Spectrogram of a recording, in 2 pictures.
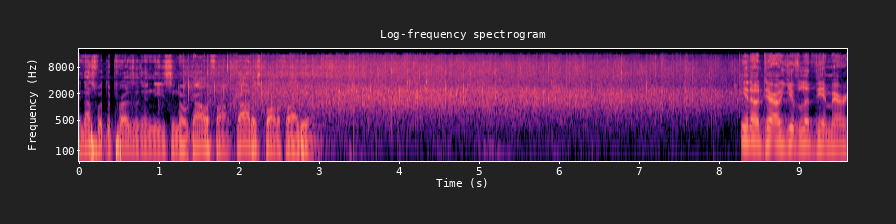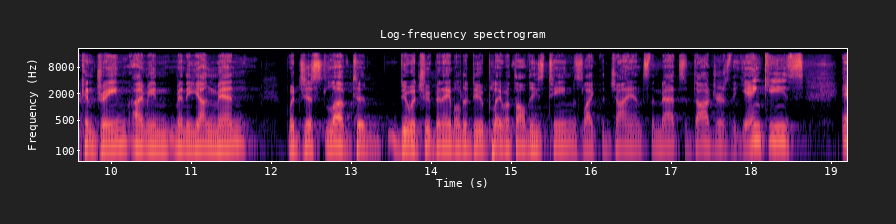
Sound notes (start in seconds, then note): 3.2 audience applauds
